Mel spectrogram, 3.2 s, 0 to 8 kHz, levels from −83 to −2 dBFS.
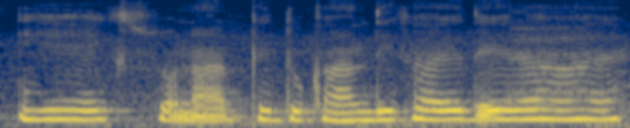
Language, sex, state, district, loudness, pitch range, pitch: Hindi, female, Chhattisgarh, Raipur, -14 LUFS, 205-220 Hz, 215 Hz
